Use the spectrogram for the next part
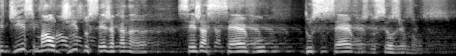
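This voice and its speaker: A man with a high voice preaching in an easygoing, conversational way, often turning to his listeners with a question. He was born in Salvador, Bahia. Faint music plays behind him. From Salvador, Bahia, Brazil. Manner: conversational, asks the audience questions. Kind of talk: sermon.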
